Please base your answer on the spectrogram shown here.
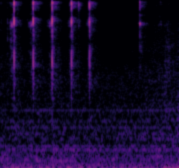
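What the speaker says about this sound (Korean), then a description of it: "여기에서 그대로 잘라주세요." Scissors snipping hair during a square layer haircut, six quick crisp close-up cuts in a steady rhythm followed by a pause and one final snip, with no talking.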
